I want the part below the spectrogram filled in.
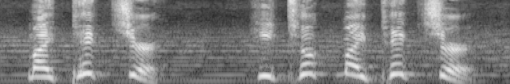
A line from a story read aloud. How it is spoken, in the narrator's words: Josh kept yelling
